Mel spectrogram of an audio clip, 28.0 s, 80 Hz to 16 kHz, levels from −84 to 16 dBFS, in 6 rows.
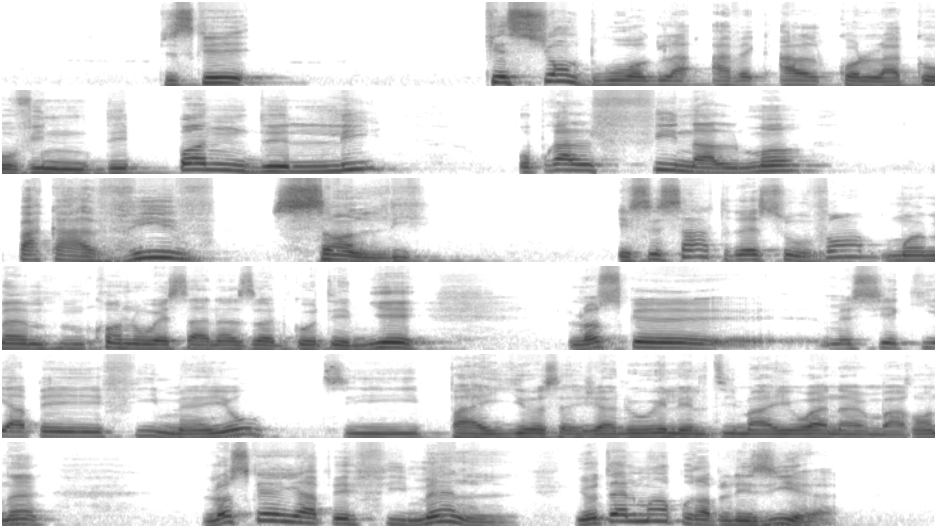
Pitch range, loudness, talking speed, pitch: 130-190 Hz, -21 LUFS, 110 wpm, 150 Hz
